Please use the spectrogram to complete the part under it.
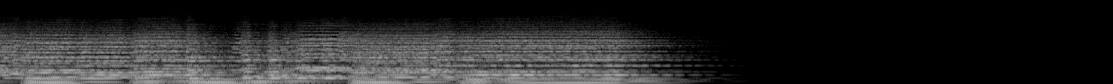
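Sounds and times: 
march for string quintet: 0:00.0 - 0:07.1.

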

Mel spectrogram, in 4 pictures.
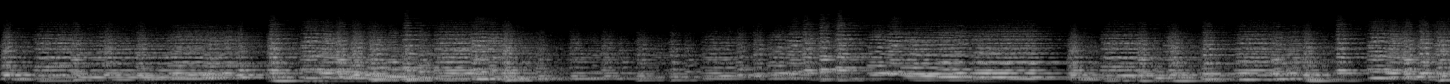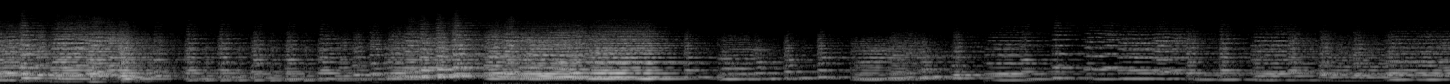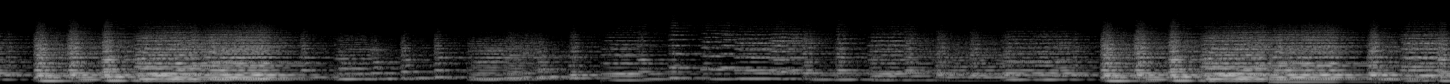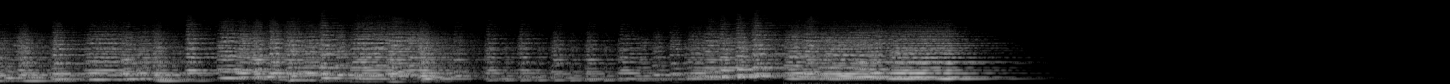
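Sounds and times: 
string quartet playing gavotte and bourrée: 0:00.0 - 0:53.8.

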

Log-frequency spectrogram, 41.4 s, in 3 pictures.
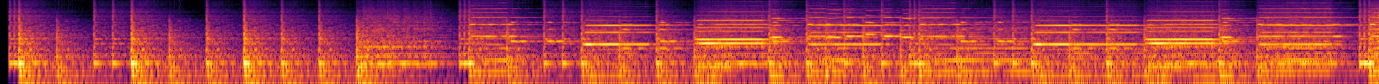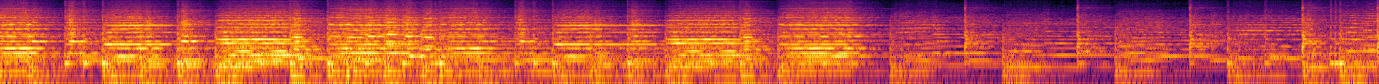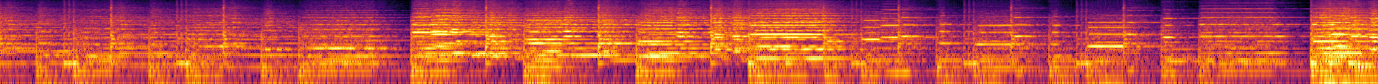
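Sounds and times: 
drums playing a minuet: 0:00.0 - 0:41.3
strings playing a minuet: 0:03.6 - 0:41.3
flutes playing a minuet: 0:04.2 - 0:41.3.

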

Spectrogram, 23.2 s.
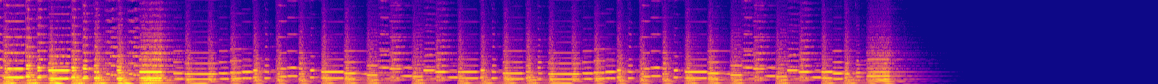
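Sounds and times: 
galop dance music: 0:00.0 - 0:17.8.

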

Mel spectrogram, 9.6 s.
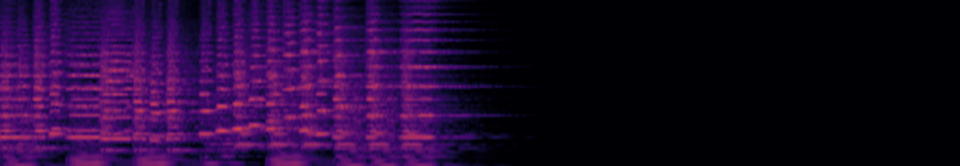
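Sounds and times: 
polka music: 0:00.0 - 0:05.0.

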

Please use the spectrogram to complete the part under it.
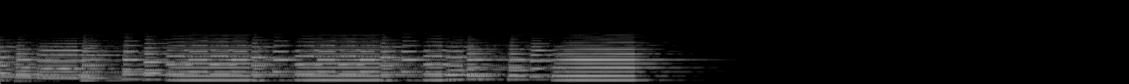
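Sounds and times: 
baritone horn playing a minuet: 0:00.0 - 0:06.9
trumpet playing a minuet: 0:00.0 - 0:07.2.

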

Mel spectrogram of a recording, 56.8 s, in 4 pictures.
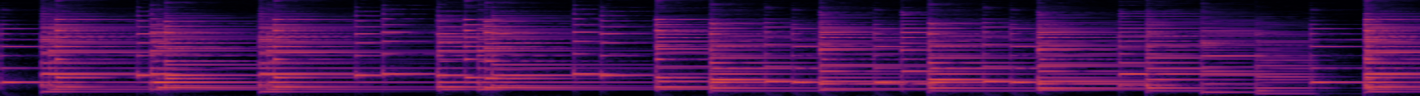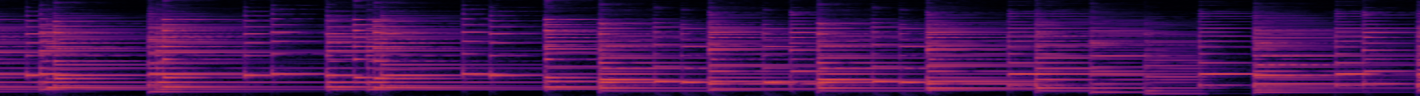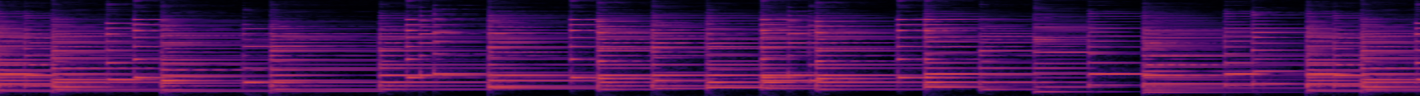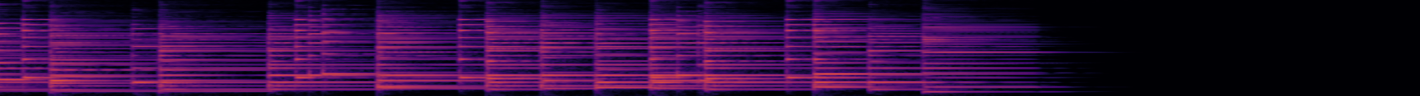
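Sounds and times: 
galliard for piano: 0:00.0 - 0:53.2.

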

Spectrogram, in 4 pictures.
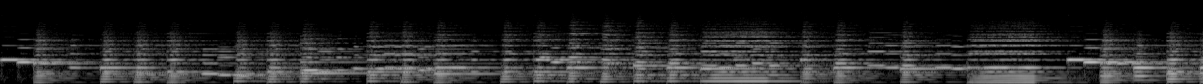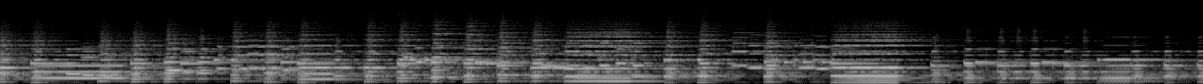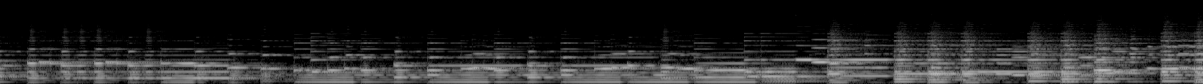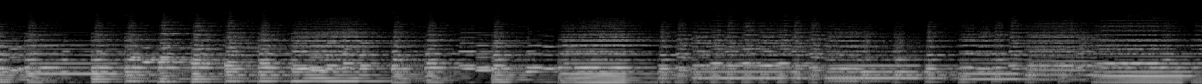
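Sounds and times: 
march for flute and small ensemble: 0:00.0 - 0:48.1.

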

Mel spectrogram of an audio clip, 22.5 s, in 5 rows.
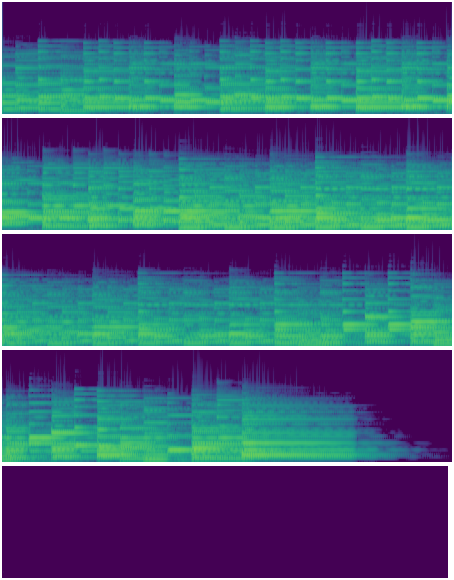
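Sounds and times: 
piano minuet: 0:00.0 - 0:17.4.

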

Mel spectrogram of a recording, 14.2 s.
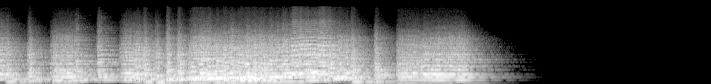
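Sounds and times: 
string quartet playing a minuet: 0:00.0 - 0:09.8.

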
